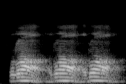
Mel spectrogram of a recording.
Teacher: ada yang disebut takrir atau suaranya jadi bergetar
